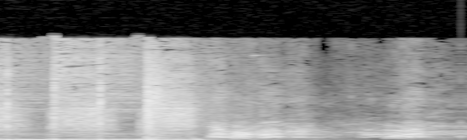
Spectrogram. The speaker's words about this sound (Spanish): Los perritos que son todos esos ladridos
